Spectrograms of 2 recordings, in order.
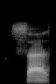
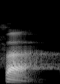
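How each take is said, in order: First: The consonant is a sharp, plain s sound. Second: The consonant is a soft, lisped th-like sound. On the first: The speaker calls it wrong. "kalau kita bilang sa lidahnya di bawah" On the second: The speaker calls it right. "mengucapkan es tapi lidahnya naik"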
